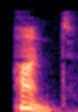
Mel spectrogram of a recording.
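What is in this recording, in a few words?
"hunt", American English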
